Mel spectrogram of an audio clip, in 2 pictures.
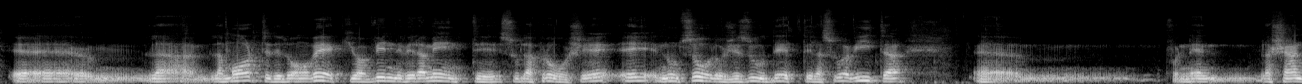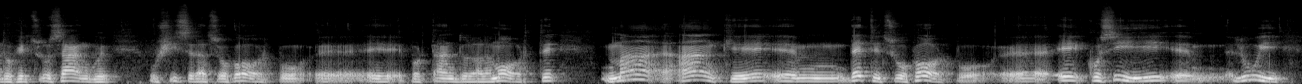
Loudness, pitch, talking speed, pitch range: -14 LUFS, 140 Hz, 105 wpm, 130-170 Hz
